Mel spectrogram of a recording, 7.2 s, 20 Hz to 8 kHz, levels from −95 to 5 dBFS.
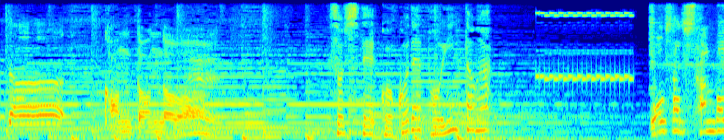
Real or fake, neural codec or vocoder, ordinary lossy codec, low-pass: real; none; none; 7.2 kHz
